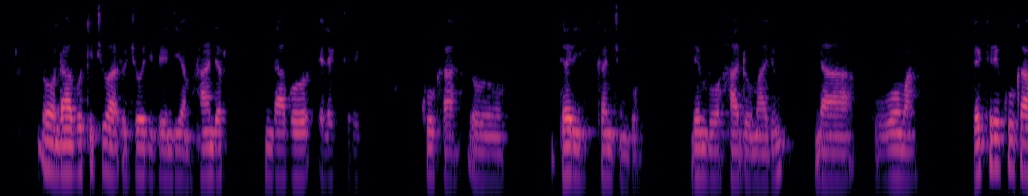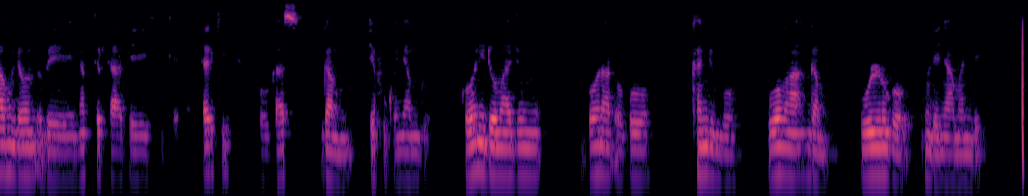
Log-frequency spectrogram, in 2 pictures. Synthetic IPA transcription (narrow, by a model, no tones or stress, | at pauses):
ɗɔndabɔkitiwaɗɔd͡ʒodibɛndijamhandɛɾ | ndabɔɛlɛk̚tɾɛ | kukʰaɗɔ | daɾikʰaɲd͡ʒumbɔ | ndɛnbɔhadɔmad͡ʒum | nda | wɔma | ɛlɛk̚tɾɛkukahundɛwɔnɗɔ̰bɛnaftiɾtabɛhitʰɛlːantaɾki | kɔɡas | ŋɡamdefuɡɔɲamdu | kɔwonidɔmad͡ʒum | bɔnaɗɔbɔ | kʰaɲd͡ʒumbɔ | wɔmaŋɡam | wulːuɡɔhundɛɲamandɛ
